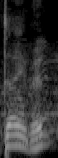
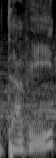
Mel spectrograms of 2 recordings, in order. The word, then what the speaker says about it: David: In fact, he was his dad, David. Or David, I should say it properly.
